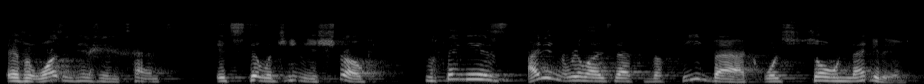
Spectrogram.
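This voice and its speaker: A man's voice: a little high, big pitch swings, takes it slowly, dark tone, lo-fi sound. A man in a casual podcast discussion, telling things in a rambling way with repeated false starts. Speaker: podcast guest co-commentator.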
